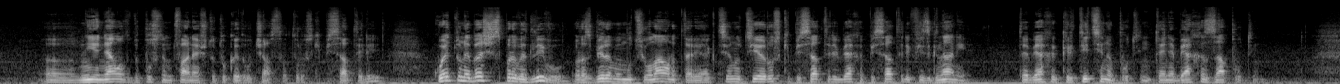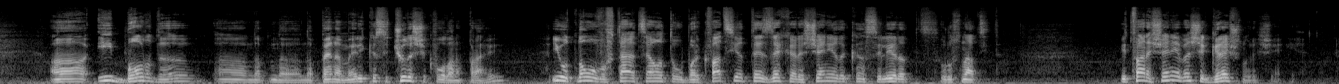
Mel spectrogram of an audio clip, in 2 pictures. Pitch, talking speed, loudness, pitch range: 115 Hz, 145 wpm, -22 LUFS, 100-140 Hz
